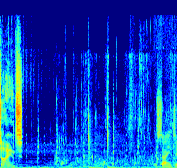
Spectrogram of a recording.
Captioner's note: water bubbling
